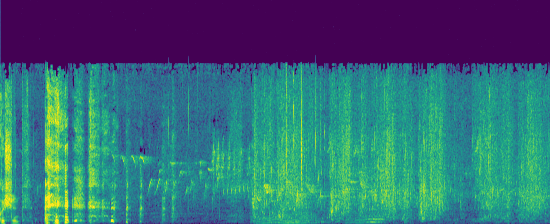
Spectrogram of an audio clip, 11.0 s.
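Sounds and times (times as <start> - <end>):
bird chirping: 2.0 - 7.8
water sloshing and splashing: 5.0 - 11.0.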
